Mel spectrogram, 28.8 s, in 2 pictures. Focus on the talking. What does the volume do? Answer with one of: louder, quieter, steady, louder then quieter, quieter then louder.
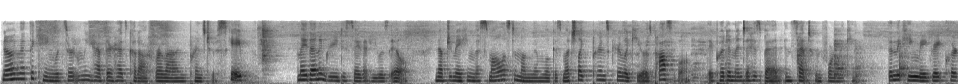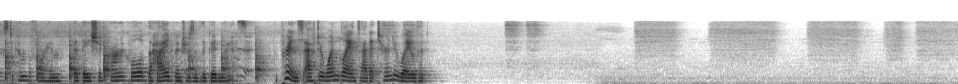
steady.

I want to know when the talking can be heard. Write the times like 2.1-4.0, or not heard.
0.0-3.6, 4.5-20.8.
